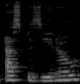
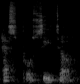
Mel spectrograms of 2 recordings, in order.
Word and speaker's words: Esposito: say it like that, Esposito, and I'm like, that's so cute. It's just Esposito, like it's a Z sound, but it's cute.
